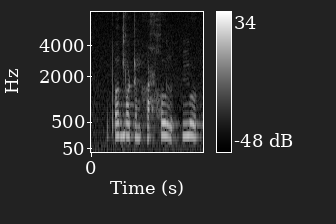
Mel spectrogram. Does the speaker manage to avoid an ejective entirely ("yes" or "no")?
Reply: no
